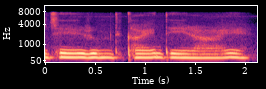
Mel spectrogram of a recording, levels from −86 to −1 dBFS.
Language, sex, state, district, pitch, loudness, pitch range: Hindi, female, Arunachal Pradesh, Lower Dibang Valley, 190 Hz, -13 LUFS, 185-195 Hz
